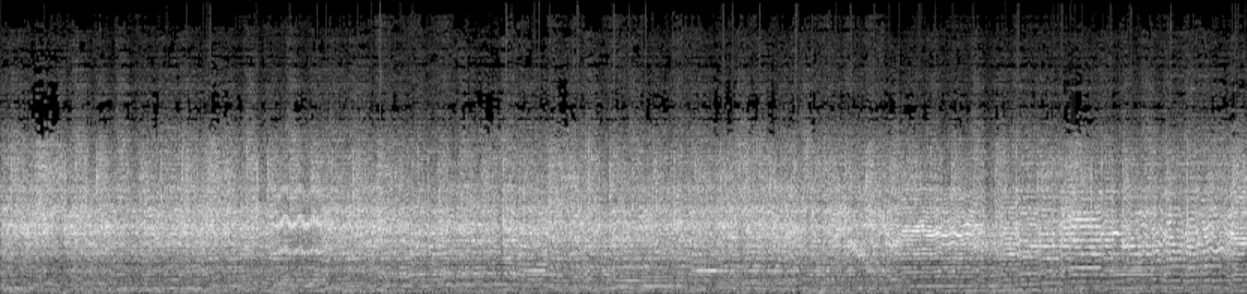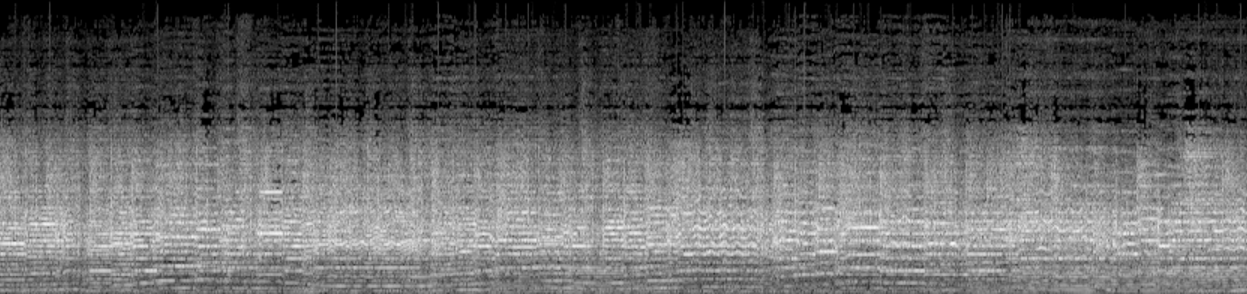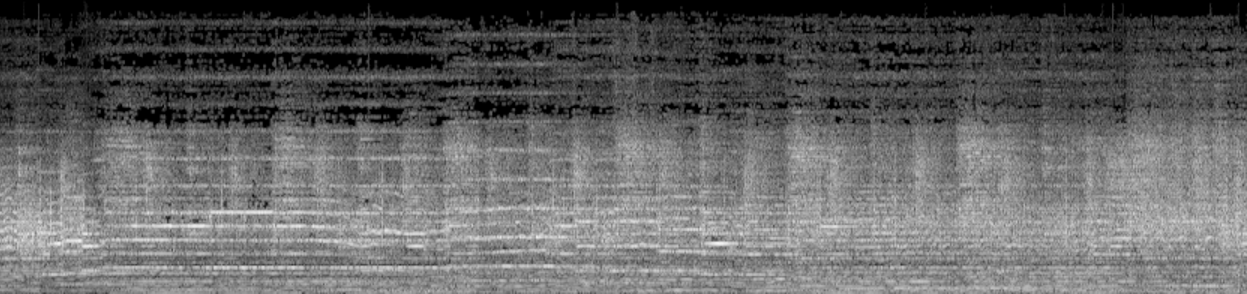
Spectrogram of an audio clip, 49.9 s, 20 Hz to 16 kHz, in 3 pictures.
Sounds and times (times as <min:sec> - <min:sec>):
Soundtrack music: 0:00.0 - 0:49.8.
